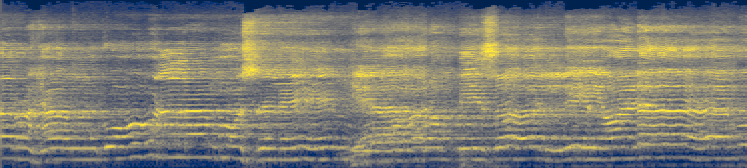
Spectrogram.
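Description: Men's voices chanting an Arabic devotional song (shalawat) together in a slow, drawn-out, ornamented melody.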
